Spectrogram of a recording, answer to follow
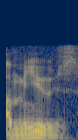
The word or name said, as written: amuse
